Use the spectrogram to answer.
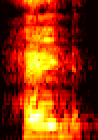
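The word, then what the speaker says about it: head: तो अगर आपको किसी शब्द में ई ए देखने को मिले तो समझिए वहां पे उच्चारण जो है वो एकार की मात्रा लेकर के आएगा। जैसे कि बी आर ई ए डी ब्रेड, एच ई ए डी हेड।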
